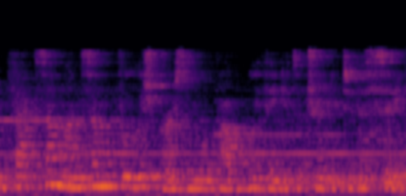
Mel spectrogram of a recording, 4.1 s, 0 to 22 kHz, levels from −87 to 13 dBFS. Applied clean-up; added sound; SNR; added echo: none; none; none; reverberation time 1.2 s.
